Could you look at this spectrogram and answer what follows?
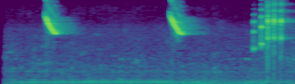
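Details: Long-tailed shrike sounds used as a lure to make shrikes sing: two loud, sharp down-slurred whistles about a second apart, then a brief rattling burst of clicks at the end, over a low hum.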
